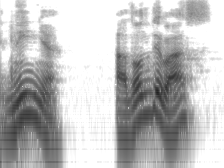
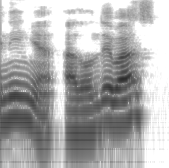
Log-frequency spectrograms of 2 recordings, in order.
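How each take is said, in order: First: Drawn-out exclamation with swooping pitch, falling at the end; surprised exclamation. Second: Said in the usual way. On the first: Shown as a demonstration. Teacher reading the sentence with exclamation marks, surprised exclamation. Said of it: "la única que tiene signos de admiración". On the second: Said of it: "pero no tiene los signos de admiración".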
